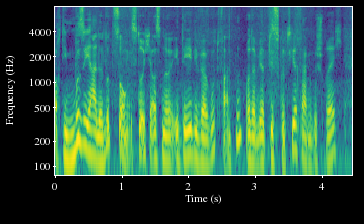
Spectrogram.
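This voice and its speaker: Noticeable background noise surrounds a man speaking at a medium pitch. He talks at a very fast pace. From Germany, Neuwied (Rhineland). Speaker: lawyer. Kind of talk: interview. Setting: outdoors in a park.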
